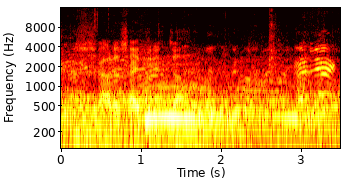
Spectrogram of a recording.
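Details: Cow lowing at Ambari cattle market (haat) on 17 August, a steady drawn-out low moo held for under a second, then a shorter second moo, amid men bargaining over prices and crowd chatter.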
